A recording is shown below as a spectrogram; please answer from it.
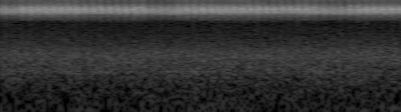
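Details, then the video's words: Chorus of stridulating crickets, chirps made by scraping one wing along the serrated vein of the other; a shrill continuous trill with faint quick pulsation fills every moment, with nothing else audible. "Most relaxing cricket sound"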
